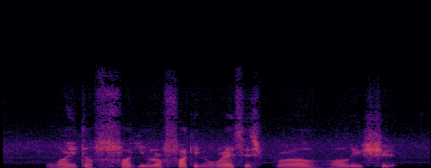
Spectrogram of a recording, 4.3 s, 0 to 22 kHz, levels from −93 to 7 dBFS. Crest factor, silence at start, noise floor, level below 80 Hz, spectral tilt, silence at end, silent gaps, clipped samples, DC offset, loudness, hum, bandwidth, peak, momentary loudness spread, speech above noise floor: 22 dB; 0.05 s; -63 dBFS; -88 dBFS; -3 dB/octave; 0 s; none; under 0.1%; under 0.1%; -42 LUFS; none; 14 kHz; -22 dBFS; 12 LU; 20 dB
